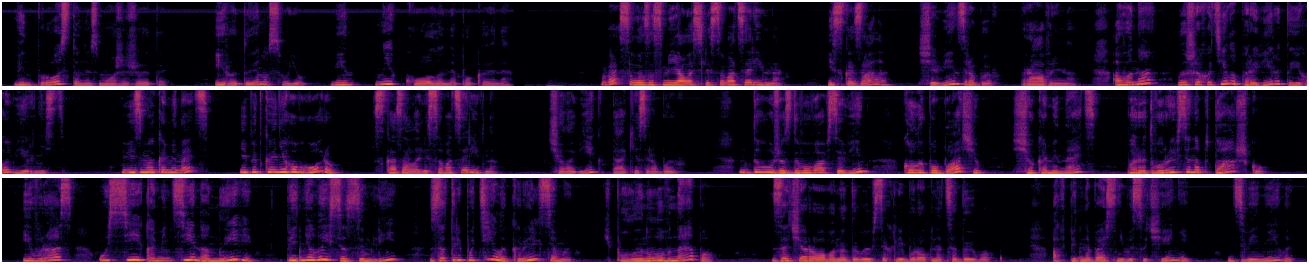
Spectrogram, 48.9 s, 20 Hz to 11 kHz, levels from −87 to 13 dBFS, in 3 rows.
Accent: native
